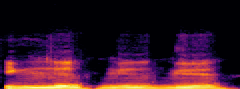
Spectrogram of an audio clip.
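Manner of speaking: "ing, ng" as a nasal ng with no hard G; subtle ng. Shown as a demonstration. Tutor isolates the ng ending for the student. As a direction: hum the "ng" ending softly. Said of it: "the G is very subtle".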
